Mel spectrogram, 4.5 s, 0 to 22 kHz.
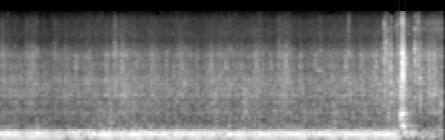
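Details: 1994 Chevy Astro van with a no-start traced to a 30A fuse-block circuit breaker whose broken brass terminal wasn't making good contact: it cranks and starts into a steady, even low rumble with no misses, the oil pressure light shown. The engine runs normally.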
